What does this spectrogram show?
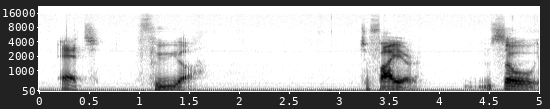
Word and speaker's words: fyre: At fyre. At fyre. To fire. So it's easy, right? Because it rhymes. Hyre, fyre, hire, fire.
